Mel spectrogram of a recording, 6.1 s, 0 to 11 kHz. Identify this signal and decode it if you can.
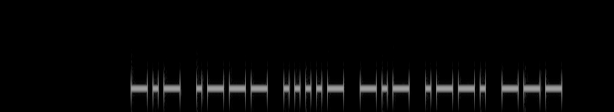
Morse code, heard as a keyed tone, about 22 wpm, 700 Hz. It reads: KJ4KPO
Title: USA Call Signs - 6 Characters - Repeated 2x - 22wpm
